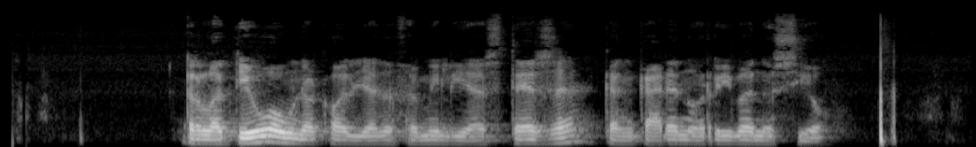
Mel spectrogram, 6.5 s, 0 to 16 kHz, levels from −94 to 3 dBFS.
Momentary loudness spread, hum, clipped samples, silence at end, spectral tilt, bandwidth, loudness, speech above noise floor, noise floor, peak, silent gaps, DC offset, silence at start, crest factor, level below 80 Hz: 16 LU; none; under 0.1%; 0.55 s; -7 dB/octave; 9.6 kHz; -25 LUFS; 50 dB; -74 dBFS; -6 dBFS; none; under 0.1%; 1.25 s; 20 dB; -68 dBFS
